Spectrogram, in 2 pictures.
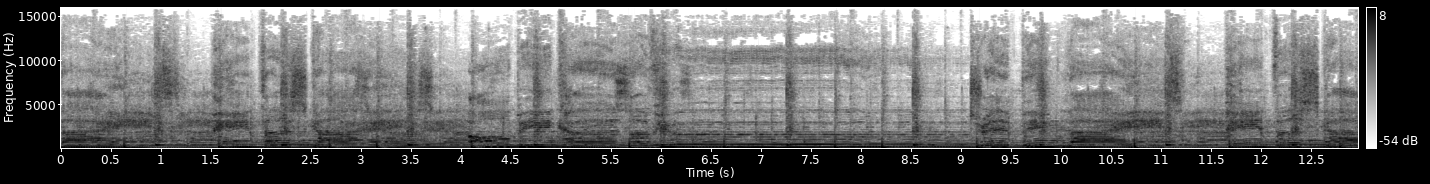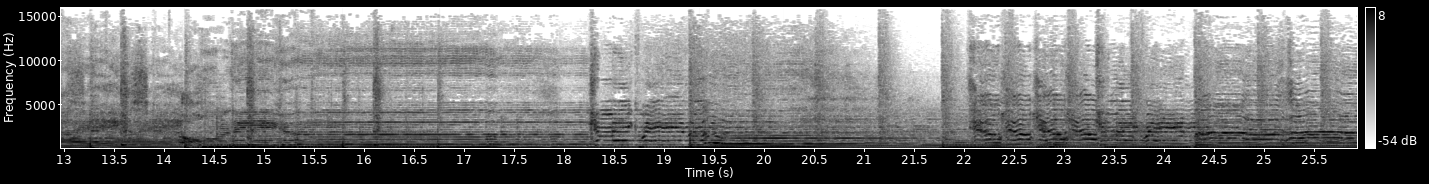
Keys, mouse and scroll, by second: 9.3-10.2 typing, 10.4 Return, 13.4 9, 14.2 Return, 16.7 double click.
